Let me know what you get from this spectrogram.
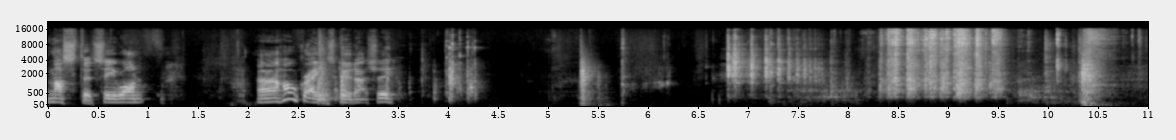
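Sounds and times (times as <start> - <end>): cutlery scraping in a jar: 8.2 - 9.7.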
